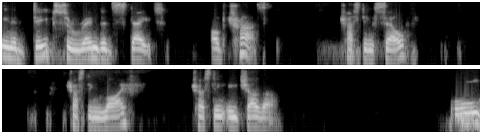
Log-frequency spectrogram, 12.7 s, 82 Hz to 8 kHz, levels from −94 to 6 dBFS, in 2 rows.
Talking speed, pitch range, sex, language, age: 70 wpm, 130-155 Hz, male, English, 40-59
